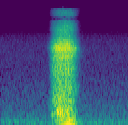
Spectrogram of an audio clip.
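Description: A single short, stifled sneeze bursts out, a breathy, muffled explosion lasting a fraction of a second against quiet background.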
